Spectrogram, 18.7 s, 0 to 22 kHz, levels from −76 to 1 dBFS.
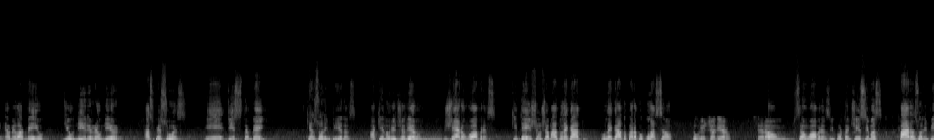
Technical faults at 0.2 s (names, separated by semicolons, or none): none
